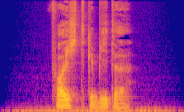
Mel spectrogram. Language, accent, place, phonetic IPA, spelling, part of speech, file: German, Germany, Berlin, [ˈfɔɪ̯çtɡəˌbiːtə], Feuchtgebiete, noun, De-Feuchtgebiete.ogg
- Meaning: nominative/accusative/genitive plural of Feuchtgebiet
